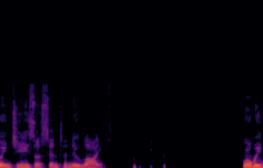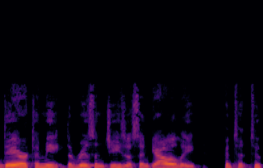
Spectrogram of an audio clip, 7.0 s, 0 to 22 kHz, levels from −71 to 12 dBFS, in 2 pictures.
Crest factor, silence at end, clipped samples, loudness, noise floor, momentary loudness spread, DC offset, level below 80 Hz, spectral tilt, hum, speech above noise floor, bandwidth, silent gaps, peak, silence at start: 16 dB; 0 s; under 0.1%; -25 LUFS; -89 dBFS; 12 LU; under 0.1%; -72 dBFS; -5.5 dB/octave; none; 64 dB; 11.5 kHz; none; -8 dBFS; 0 s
